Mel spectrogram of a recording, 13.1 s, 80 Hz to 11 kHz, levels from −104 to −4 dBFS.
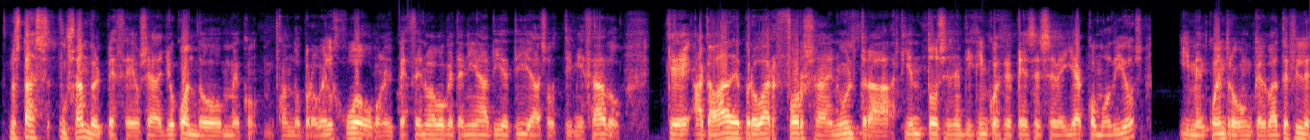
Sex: male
